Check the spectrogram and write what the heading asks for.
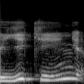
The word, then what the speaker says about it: Yi Jing: Le Yiking, alors, bon, ça s'écrit Y-I-J-I-N-G, mais ça peut, en forme un peu plus simple, être écrit Y-I et K-I-N-G.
